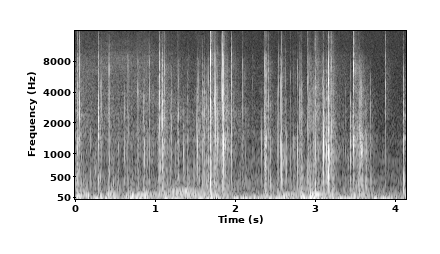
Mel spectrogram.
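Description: Fingertips and nails crinkle the clear cellophane wrapper around a blue Carnival cotton towel folded flat. Dense, bright crackles and sharp snaps come in quick, uneven bursts over a faint low rumble, and the overall level stays quiet.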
